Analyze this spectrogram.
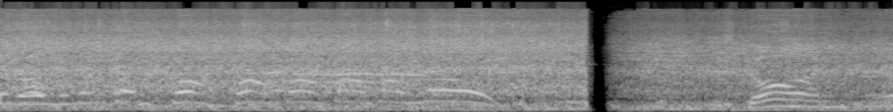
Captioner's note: crowd cheering drowns out speakers; crowd cheering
